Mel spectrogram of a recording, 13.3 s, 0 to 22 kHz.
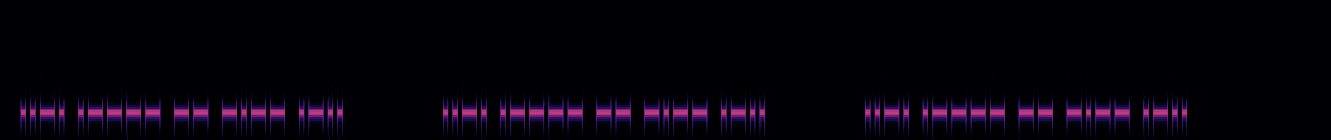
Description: Morse code, heard as a keyed tone, about 25 wpm, 700 Hz. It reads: F1MYL F1MYL F1MYL
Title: DXCC-100 Call Signs - 5 Characters - Repeated 3x - 25wpm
